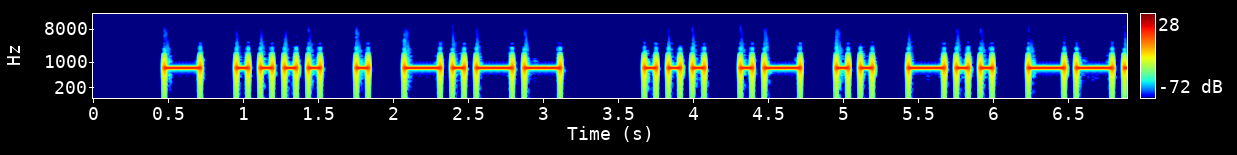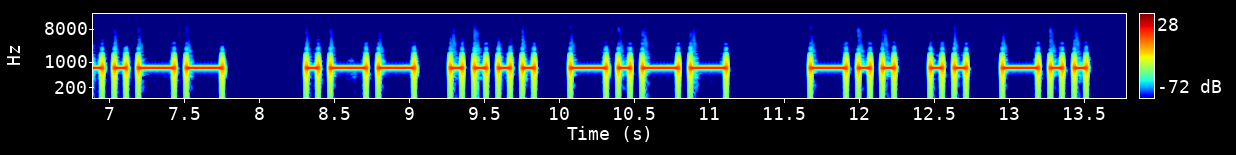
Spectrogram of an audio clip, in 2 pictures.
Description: Morse code, heard as a keyed tone, about 15 wpm, 700 Hz. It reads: THEY SAID, WHY DID
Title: Sentences from Top 1200 Words 15wpm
